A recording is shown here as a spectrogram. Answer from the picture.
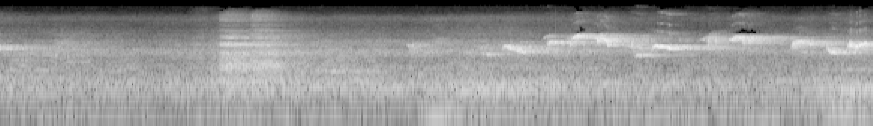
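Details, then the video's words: Bulbul pair at their garden nest while building it. A brief rustling burst comes first, then a run of fluid, chattering whistled notes that rise and fall, growing louder toward the close. "Pair of Bulbul preparing the nest with their lovable voice"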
